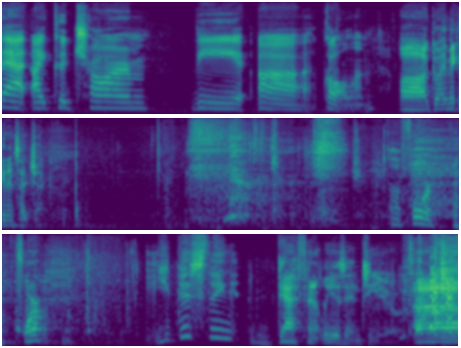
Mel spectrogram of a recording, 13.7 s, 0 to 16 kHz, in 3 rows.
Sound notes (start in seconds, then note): 6.6 snickering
